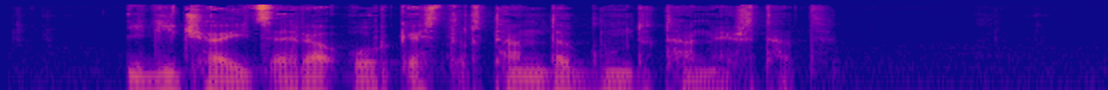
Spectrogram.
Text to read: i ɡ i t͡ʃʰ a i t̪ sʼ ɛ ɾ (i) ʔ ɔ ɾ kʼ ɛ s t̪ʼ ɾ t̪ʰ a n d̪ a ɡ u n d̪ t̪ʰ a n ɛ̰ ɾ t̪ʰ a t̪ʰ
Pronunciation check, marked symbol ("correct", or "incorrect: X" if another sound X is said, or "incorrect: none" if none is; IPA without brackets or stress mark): incorrect: a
